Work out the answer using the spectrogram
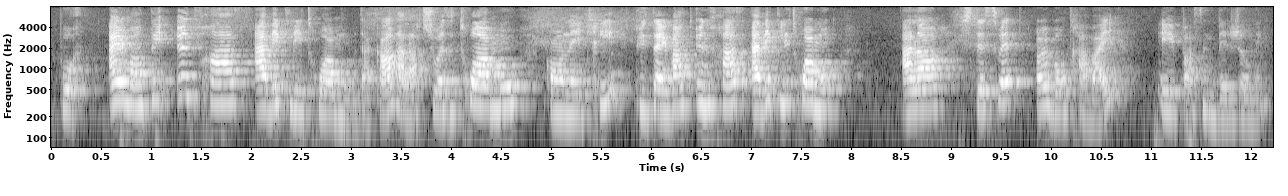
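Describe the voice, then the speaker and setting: A woman with a Québécois French accent gives a children's spelling lesson in a fairly high voice. She is patient and takes things step by step, talking directly to the child. She sounds a little away from the mic, in a roomy space. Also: moderate pace, fairly bright tone, recorded from a distance. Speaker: teacher.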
